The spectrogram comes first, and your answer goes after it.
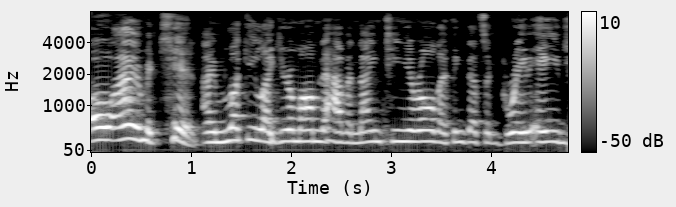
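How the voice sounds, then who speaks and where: A woman with a fairly high voice speaks at a fairly quick pace. Her tone is animated, and her pitch varies in an ordinary way. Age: 60s. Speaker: motivational speaker. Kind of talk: interview.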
